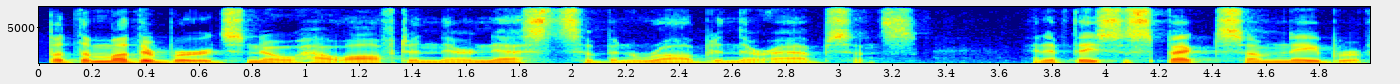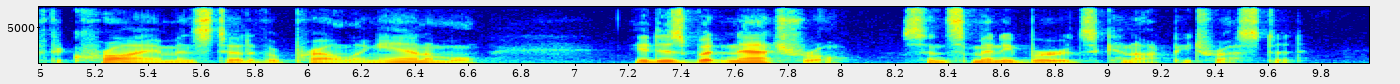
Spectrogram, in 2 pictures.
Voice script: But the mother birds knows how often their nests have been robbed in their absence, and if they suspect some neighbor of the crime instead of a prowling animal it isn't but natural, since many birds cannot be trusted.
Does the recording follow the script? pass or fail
fail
